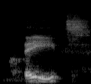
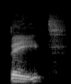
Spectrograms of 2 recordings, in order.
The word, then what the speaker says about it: Beit: see the Hebrew letter Beit, B-E-T or B-E-T-H, and it is pronounced in English with a B sound or a V sound.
